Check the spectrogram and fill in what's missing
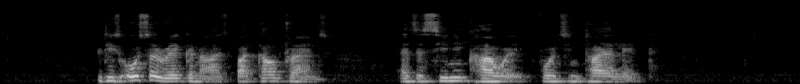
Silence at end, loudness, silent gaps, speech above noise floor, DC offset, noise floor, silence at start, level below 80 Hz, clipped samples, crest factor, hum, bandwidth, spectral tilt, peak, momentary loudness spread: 1.5 s; -24 LUFS; none; 41 dB; under 0.1%; -64 dBFS; 1 s; -68 dBFS; under 0.1%; 22 dB; none; 11.5 kHz; -6.5 dB/octave; -4 dBFS; 13 LU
